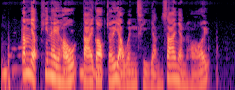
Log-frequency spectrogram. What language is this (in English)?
Cantonese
